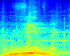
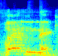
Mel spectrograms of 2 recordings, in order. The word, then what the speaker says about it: Винник: Так, ну і з нами вже на зв'язку соліст гурту «Мері» Віктор Вінник. Доброго ранку! Маленьке уточнення, я Винник, а не Вінник. Вінник – це другий.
